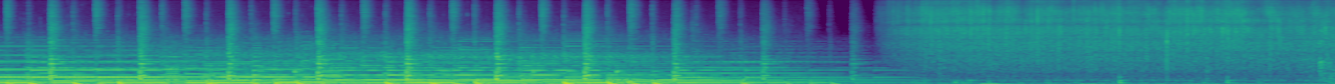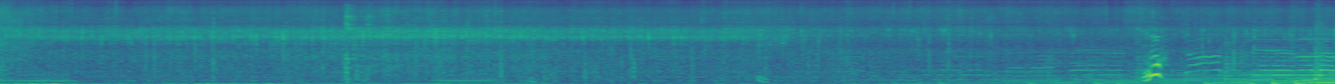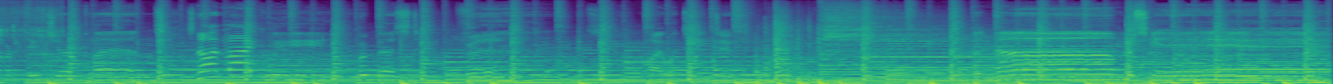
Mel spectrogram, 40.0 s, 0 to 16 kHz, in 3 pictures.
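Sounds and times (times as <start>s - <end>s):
food sizzling in a pan: 8.8s - 27.6s.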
